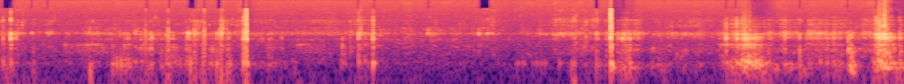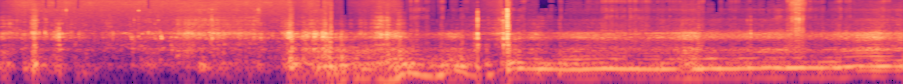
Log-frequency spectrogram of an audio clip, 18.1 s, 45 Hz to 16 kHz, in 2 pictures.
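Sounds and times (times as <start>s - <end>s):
boat motor running: 11.4s - 18.0s.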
